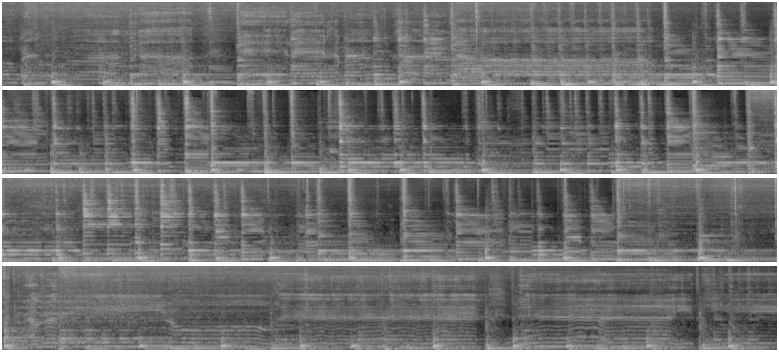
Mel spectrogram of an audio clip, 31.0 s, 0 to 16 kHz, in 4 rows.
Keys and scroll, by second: 3.2 ctrl+v.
